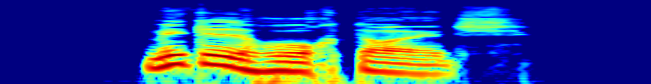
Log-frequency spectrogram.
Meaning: Middle High German
- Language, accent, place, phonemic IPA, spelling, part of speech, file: German, Germany, Berlin, /ˈmɪtəlhoːxˌdɔɪ̯t͡ʃ/, mittelhochdeutsch, adjective, De-mittelhochdeutsch.ogg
